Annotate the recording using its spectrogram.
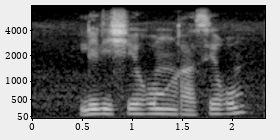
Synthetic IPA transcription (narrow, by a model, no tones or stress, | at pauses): lɪdiʃeɣʊŋ̩ɣasɪɣʊ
